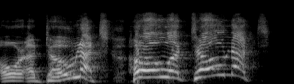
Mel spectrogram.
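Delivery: excited shouting. Guessing the world's shape with other players: excited yelling. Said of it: "Why are you yelling?".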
